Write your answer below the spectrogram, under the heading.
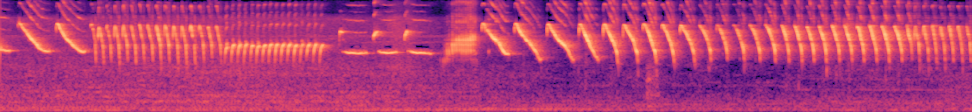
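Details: Song of a Border canary meant to train young canaries: buzzy sustained rolls and lower trills, then a long accelerating run of sharp descending whistled notes.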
